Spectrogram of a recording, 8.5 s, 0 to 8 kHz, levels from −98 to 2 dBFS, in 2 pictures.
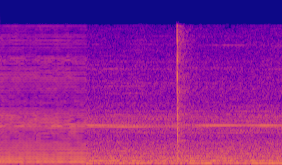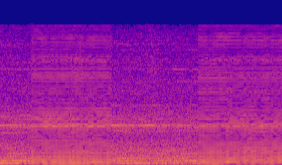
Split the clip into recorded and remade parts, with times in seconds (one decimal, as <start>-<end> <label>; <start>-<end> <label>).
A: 0.0-1.3 remade; 1.3-4.7 recorded; 4.7-5.9 remade; 5.9-7.2 recorded; 7.2-8.5 remade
